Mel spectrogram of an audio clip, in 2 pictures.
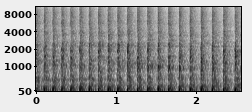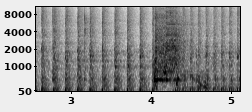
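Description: A hydraulic press crushes a camera: a rapid, steady mechanical pulsing runs throughout, then a sudden loud crunching burst lands near the end as the body gives way. No one speaks.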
